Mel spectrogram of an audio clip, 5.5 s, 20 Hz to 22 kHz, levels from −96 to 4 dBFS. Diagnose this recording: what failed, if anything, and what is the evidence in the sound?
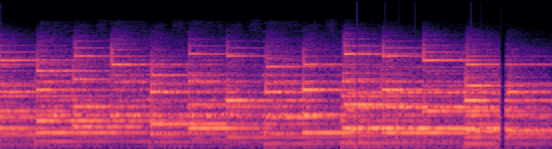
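Network jitter-buffer repeated stalls (stutter) from 3.55 to 5.06 s: eleven brief holds, up to 48 ms, stretch the last sound rather than dropping any, so it drags instead of skipping.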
